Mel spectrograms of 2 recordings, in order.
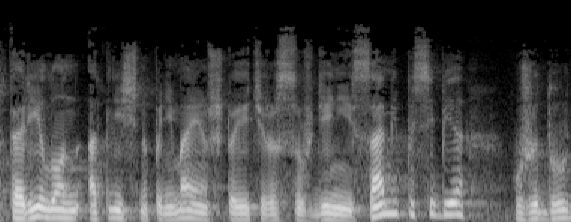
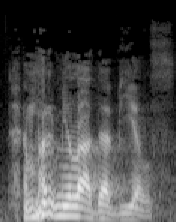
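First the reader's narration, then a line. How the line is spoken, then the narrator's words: Said, then laughing. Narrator (Russian): сказала она и засмеялась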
